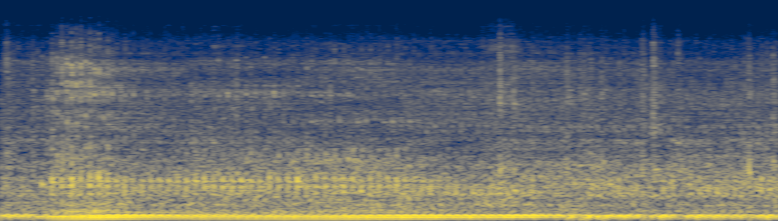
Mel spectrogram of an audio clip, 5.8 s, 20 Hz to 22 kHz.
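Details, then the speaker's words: 1947 Farmall M tractor, first start after winter on almost year-old regular oxygenated pump gas: low idle that wobbles and stumbles unevenly; rough running from water-contaminated old fuel. "it had been sitting all winter and it was regular pump gas it wasn't non-oxy so that's my own fault i left it in there all winter as you can heal as you can hear it's still running quite rough"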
